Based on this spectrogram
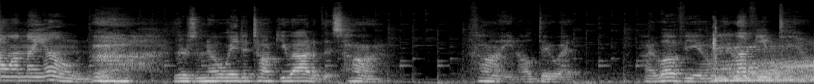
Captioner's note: sigh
